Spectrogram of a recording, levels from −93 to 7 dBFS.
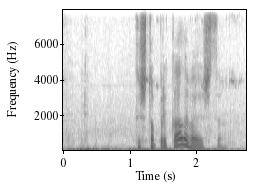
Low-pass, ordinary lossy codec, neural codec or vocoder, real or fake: none; none; none; real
